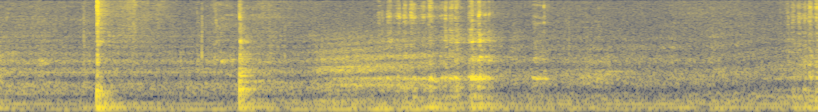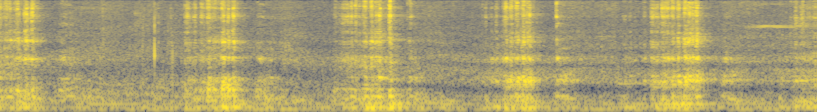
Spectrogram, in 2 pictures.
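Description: Scissors snip through fabric while a Gopi-style blouse sleeve is being cut, giving a series of short rasping cuts with small pauses between them, close and fairly quiet with no talking.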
